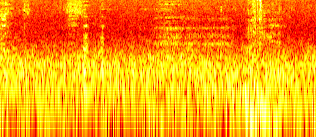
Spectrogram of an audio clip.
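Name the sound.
car interior road noise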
